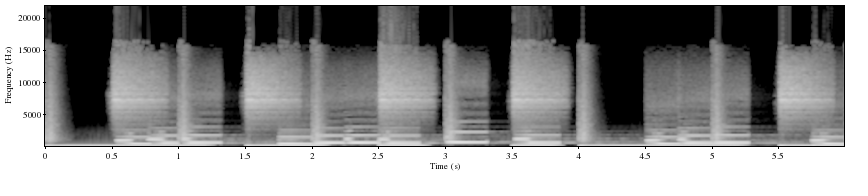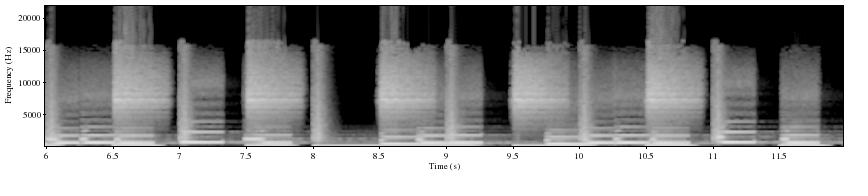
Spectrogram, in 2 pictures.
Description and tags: music loop
loop, music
